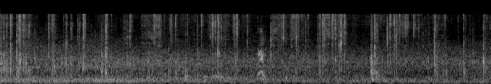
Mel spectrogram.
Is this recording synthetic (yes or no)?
no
